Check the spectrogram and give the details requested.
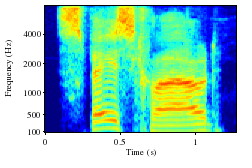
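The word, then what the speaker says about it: Space Cloude: Sure, you can check out my podcast, Space Cloud, the E is silent.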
